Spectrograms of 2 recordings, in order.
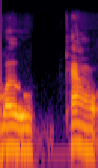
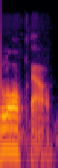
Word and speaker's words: lolcow: But this is Jonesin and apparently she's upset because nonsense did a live and is not pronouncing local right. She's saying low cow instead of law cow and Jonesen doesn't like it and it's really bothering her.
